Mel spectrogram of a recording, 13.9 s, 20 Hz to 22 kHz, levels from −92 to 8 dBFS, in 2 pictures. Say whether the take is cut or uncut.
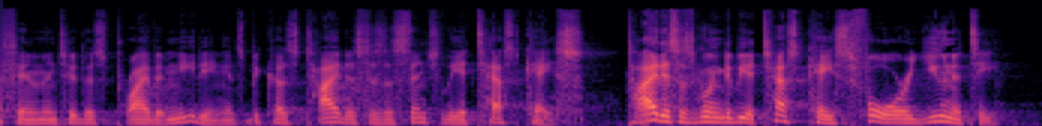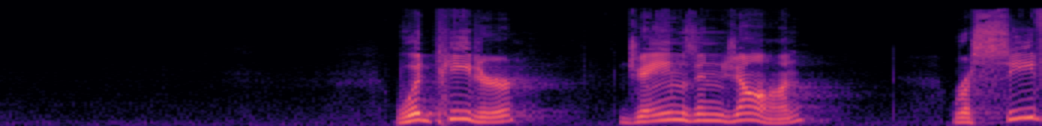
cut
